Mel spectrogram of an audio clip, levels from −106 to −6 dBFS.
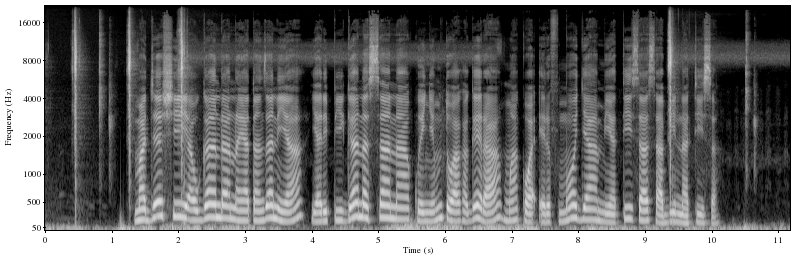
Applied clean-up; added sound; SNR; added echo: none; Fire + Dog; 6 dB; none.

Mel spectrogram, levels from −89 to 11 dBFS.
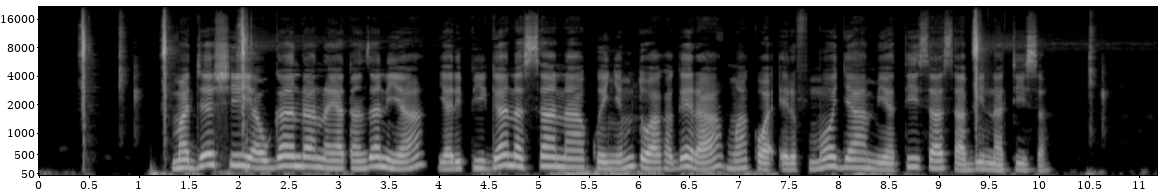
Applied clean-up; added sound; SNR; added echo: classical method Wiener filter.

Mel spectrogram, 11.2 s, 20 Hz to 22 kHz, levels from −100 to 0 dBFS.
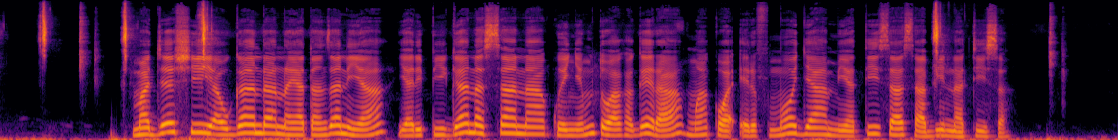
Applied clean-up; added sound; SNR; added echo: neural mask model Resemble Enhance denoiser.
